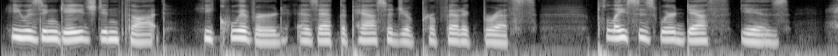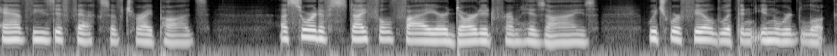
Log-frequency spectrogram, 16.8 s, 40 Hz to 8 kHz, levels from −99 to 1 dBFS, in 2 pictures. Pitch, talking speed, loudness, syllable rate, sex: 180 Hz, 140 wpm, -18 LUFS, 4.1 syllables/s, female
